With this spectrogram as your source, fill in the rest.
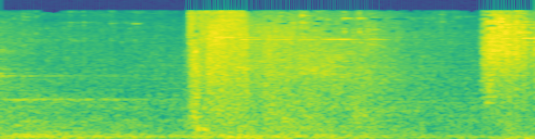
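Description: An icy blast bursts with a sharp, hissing crackle.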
